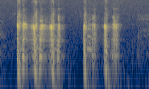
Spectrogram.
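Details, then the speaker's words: An adult imitates a Rumex-type dry tickling cough, a constant tickling in the larynx with the cough, in short, light coughs in two quick runs of three and two: tickling cough. "So that's a tickling in the larynx, and that's constantly associated with the cough. So that's a constant tickling."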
